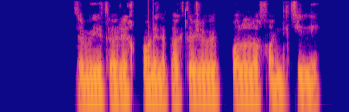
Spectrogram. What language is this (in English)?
Pashto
